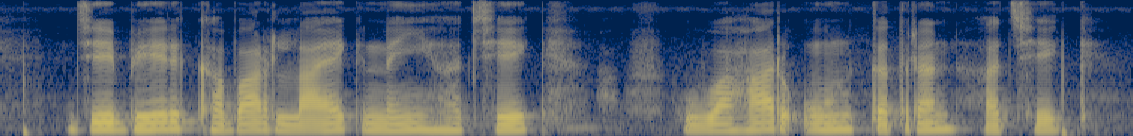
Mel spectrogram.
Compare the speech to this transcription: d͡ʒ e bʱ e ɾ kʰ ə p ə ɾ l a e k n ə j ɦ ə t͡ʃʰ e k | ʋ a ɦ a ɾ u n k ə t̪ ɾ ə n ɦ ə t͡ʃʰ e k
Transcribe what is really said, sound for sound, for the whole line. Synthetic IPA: d͡ʒ e bʱ e ɾ kʰ ə b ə ɾ l a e k n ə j ɦ ə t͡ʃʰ e k | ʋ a ɦ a ɾ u n k ə t̪ ɾ ə n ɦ ə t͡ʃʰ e k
